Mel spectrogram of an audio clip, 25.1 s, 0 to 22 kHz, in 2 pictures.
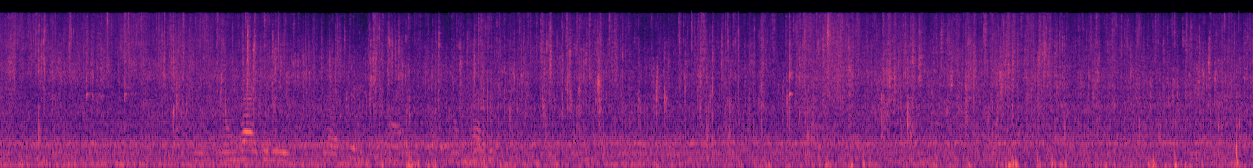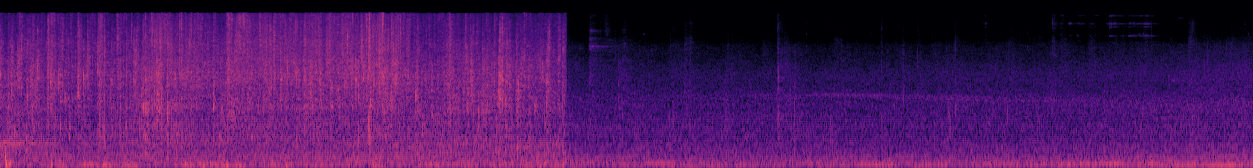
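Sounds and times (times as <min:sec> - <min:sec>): food sizzling in hot oil: 0:00.0 - 0:18.2.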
